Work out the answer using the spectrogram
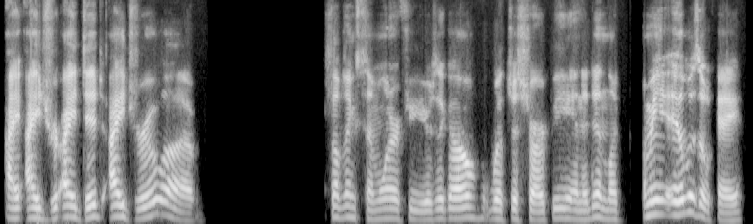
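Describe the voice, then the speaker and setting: A man's voice: on the high side, normal speed, dry recording. A man co-hosting a casual art podcast, rambling with lots of restarts and the odd swear word. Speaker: podcast co-host. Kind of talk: casual chat.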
